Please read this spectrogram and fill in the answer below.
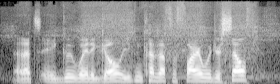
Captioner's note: chainsaw growls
